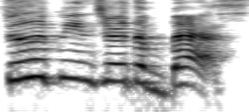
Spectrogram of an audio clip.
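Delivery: put-on loud, high-pitched shout. Retelling a man shouting among fans at the hotel: imitating someone shouting loudly. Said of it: "He shouted, like, so loud".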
